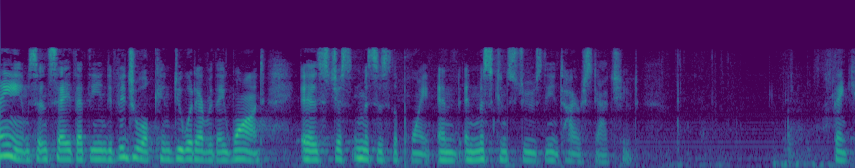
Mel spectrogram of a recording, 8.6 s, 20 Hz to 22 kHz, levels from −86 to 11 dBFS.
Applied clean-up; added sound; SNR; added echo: none; none; none; none.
